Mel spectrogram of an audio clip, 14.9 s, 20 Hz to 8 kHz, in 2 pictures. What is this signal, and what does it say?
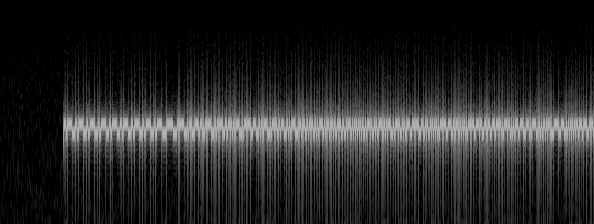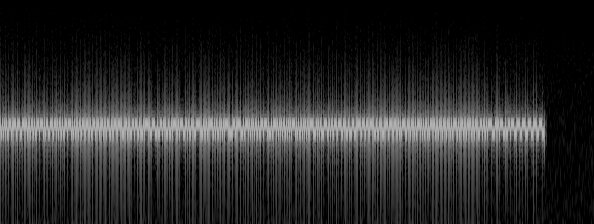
NAVTEX (SITOR-B), 100 baud, 170 Hz shift, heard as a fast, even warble, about 1360 Hz centre. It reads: NAAR AANLEIDING VAN DEZE FOLLOW-UP ZIJN REEDS TALRIJKE BIJEENKOMSTEN BELEGD.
